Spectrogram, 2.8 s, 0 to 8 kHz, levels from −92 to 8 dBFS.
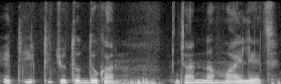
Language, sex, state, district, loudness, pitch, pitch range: Bengali, male, West Bengal, Cooch Behar, -16 LUFS, 175 Hz, 160-190 Hz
